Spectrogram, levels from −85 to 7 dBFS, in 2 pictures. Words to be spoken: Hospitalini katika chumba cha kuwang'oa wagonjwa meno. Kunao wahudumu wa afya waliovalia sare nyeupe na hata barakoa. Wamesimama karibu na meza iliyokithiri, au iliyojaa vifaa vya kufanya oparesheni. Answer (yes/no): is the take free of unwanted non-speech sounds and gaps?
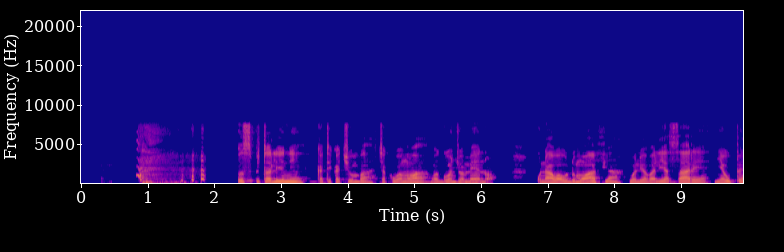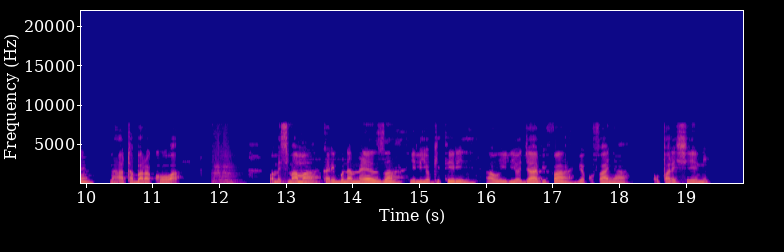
no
